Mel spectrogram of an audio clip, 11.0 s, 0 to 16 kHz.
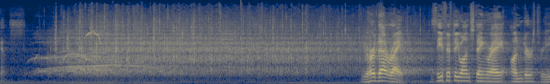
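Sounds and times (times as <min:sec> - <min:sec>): whoops: 0:00.6 - 0:03.8
audience applauding and cheering: 0:00.6 - 0:09.1.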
